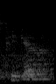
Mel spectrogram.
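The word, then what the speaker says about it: Picun: But then again, my last name is P-I-C-U-N, and it's Pekin, so pronunciations, I mean, how about Favre?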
